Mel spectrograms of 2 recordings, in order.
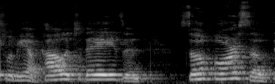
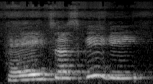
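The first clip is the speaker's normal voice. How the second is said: slow, higher, louder cheer of the school name; rally the kids with the school's name; 6 semitones higher, 5 dB louder, slower than usual. Pretend. Teacher cheering the school to her class, slow rallying call.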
